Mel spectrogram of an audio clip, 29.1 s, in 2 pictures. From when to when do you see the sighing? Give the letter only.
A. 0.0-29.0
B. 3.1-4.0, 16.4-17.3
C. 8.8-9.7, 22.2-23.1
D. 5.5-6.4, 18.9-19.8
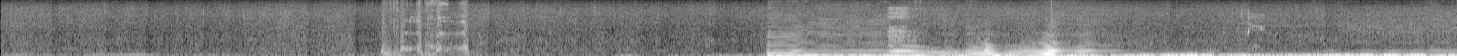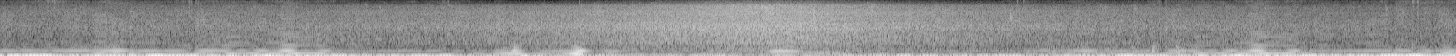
C.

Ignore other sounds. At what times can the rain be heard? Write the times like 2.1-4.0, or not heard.
0.0-29.0.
